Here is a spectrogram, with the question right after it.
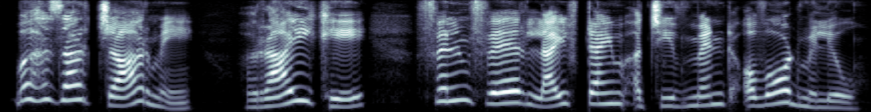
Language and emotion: Sindhi, neutral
